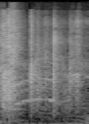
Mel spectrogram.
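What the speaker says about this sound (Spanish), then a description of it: "¡Fuerte ese aplauso!" Brief audience applause and clapping at a live comedy and culture show, a short burst of several claps over a faint, lingering tone.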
